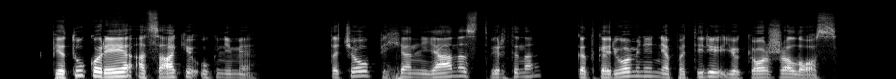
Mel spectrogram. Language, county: Lithuanian, Telšiai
